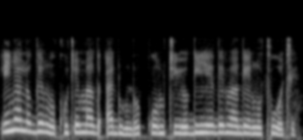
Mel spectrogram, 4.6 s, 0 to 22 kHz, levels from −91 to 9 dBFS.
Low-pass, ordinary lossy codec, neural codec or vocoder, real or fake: 7.2 kHz; none; codec, 16 kHz, 2 kbps, FreqCodec, larger model; fake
